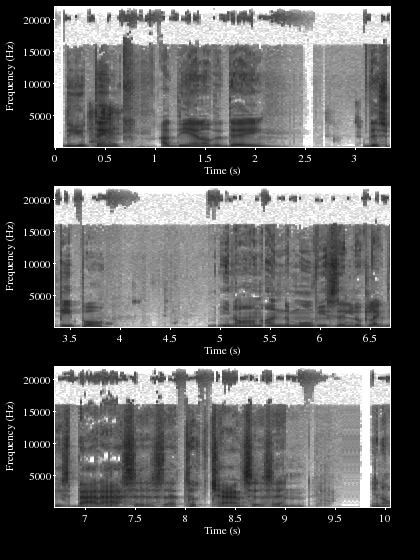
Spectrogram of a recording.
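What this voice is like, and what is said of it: Speaks with a foreign accent. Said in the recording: “My accent sometimes fucks up the way that I'm trying to say shit.”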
